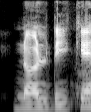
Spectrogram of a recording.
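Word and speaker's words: Nöldeke: میں نازل ہوئی تھیں۔ نولڈیکے یا نولڈیک، مجھے ان کے نام کا صحیح تلفظ یاد نہیں، German word. نولڈیکے ہے، نولڈیکے، یہ جرمن نام ہے۔ میرے لیے جرمن تلفظ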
